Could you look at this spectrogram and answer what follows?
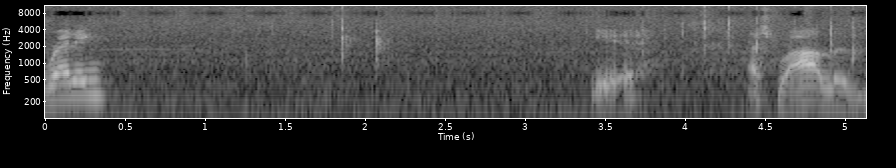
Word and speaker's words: Reading: also knew I'm from Reading PA dude yes sir liber8 I live right down side of silly already you'll be seeing that little place that is spelled reading but it's called reading yeah that's where I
